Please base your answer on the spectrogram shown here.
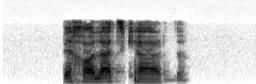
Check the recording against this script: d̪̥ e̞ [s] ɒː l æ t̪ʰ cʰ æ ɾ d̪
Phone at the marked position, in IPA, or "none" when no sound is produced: x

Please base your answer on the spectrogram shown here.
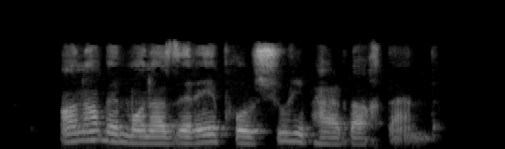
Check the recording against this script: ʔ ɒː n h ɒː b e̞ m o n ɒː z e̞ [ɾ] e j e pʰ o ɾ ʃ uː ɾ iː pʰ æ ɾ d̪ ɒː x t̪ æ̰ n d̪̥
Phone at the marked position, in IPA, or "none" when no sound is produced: ɾ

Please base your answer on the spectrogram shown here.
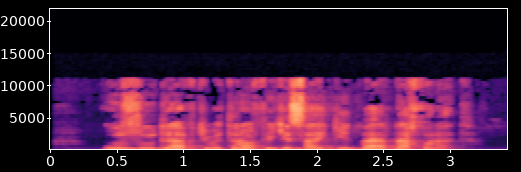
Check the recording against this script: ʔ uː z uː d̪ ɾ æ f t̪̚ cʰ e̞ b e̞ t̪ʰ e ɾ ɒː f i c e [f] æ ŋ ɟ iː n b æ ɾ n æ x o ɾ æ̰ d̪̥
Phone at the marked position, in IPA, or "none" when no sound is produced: s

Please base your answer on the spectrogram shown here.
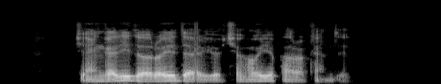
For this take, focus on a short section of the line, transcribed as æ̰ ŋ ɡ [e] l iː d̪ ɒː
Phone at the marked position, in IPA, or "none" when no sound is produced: æ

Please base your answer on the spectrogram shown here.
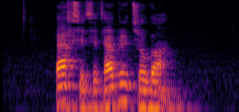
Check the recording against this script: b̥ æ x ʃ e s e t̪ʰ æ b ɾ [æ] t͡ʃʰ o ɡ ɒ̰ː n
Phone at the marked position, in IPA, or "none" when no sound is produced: e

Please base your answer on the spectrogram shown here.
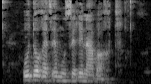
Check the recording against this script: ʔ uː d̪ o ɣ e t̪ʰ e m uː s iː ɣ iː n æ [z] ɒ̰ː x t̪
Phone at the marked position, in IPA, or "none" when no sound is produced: v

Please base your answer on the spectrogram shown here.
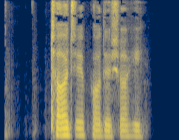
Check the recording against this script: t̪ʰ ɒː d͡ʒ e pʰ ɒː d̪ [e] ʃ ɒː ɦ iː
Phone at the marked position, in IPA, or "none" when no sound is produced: e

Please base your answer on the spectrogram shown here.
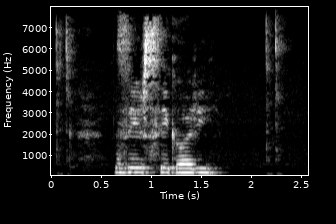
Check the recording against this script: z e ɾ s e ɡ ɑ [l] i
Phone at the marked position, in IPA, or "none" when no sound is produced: ɾ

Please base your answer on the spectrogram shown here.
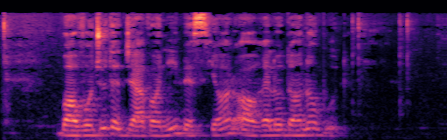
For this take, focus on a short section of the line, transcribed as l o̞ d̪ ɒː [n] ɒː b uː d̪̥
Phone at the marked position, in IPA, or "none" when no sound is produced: n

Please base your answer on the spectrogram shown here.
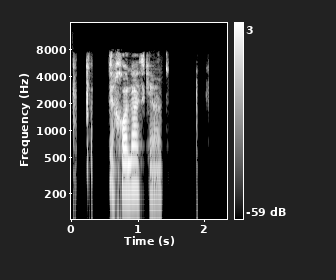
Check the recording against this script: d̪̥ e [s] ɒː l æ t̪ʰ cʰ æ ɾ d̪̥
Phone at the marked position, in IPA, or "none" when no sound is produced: x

